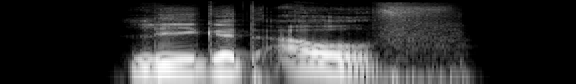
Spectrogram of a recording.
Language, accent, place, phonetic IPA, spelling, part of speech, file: German, Germany, Berlin, [ˌleːɡət ˈaʊ̯f], leget auf, verb, De-leget auf.ogg
- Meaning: second-person plural subjunctive I of auflegen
